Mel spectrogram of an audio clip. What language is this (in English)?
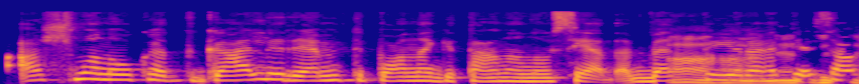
Lithuanian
